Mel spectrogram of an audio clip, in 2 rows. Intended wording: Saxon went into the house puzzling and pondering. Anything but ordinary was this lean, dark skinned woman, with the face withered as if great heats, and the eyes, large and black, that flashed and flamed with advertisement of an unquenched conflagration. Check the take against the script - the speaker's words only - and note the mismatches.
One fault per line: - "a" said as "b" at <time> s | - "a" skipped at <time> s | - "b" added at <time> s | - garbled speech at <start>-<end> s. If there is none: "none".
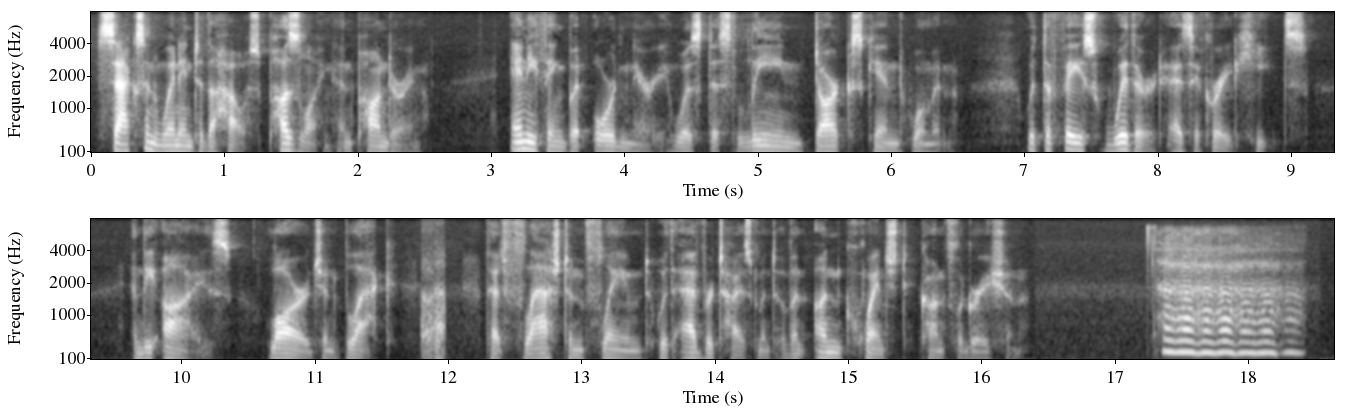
none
